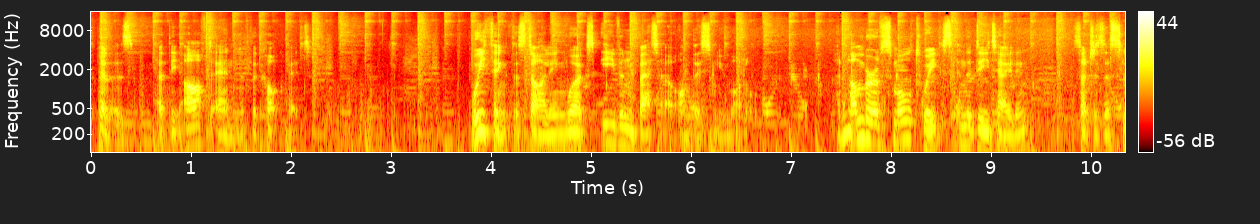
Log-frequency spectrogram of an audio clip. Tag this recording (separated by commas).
Music, Speech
